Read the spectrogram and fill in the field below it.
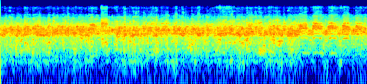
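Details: A crowd of ducks in a cage giving loud, raspy quacks all at once; the calls pile into a constant chattering mass, with one sharper click early on.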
